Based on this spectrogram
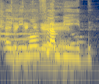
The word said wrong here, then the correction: flambé: No, the flambé. It's the flambé. – It's a flambé. – It's like plan B.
